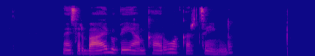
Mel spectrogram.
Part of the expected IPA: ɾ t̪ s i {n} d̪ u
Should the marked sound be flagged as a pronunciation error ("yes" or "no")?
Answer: yes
